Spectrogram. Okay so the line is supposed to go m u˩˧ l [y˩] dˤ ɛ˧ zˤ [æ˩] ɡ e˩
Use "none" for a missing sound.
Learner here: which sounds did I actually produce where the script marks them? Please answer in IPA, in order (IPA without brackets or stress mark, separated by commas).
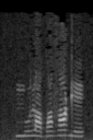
y˩, æ˥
